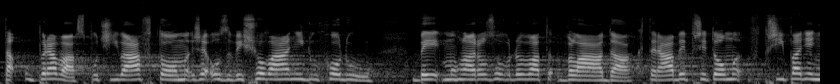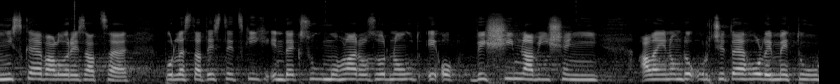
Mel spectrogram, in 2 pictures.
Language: Czech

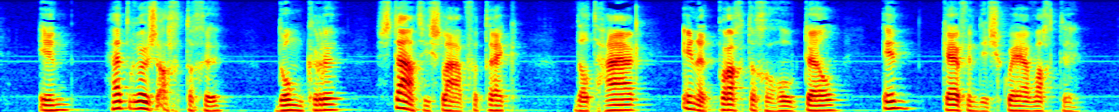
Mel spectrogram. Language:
Dutch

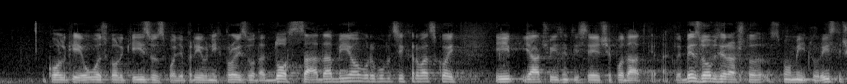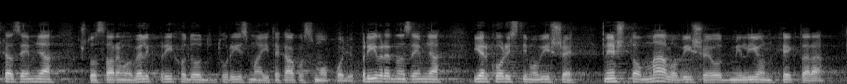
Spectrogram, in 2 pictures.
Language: Croatian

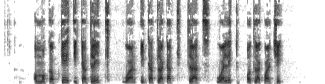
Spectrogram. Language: Orizaba Nahuatl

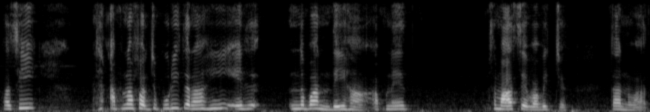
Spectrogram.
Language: Punjabi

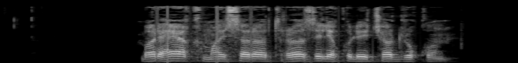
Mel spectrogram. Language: Dargwa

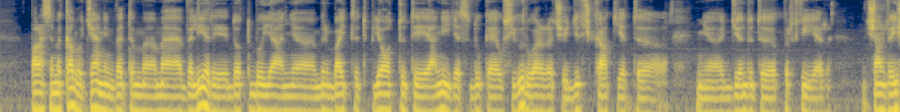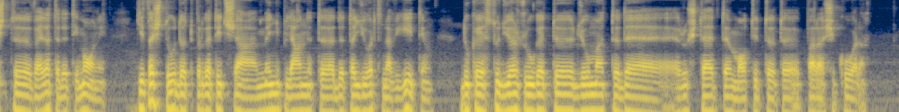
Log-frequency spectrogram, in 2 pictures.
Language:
Arbëreshë Albanian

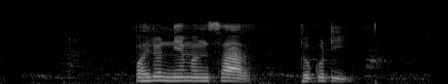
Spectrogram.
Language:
Nepali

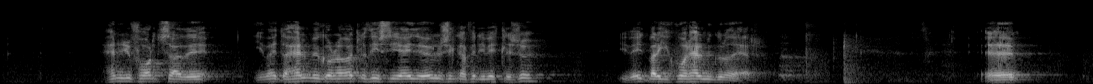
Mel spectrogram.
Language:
Icelandic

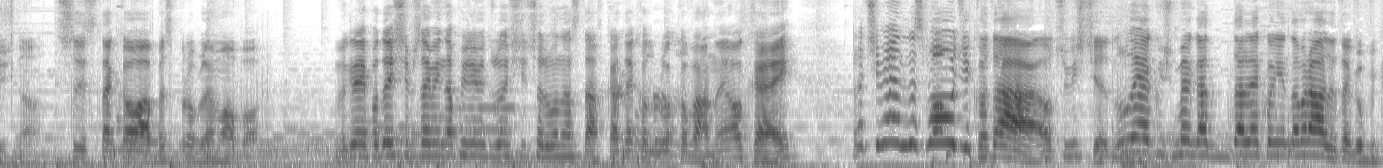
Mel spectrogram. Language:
Polish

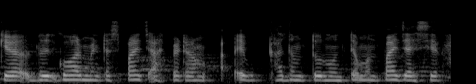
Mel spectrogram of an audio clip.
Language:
Kashmiri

